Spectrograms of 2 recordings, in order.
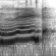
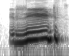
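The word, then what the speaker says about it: read: मी पुस्तक वाचलं आय रेड a book I रेड a book रीड रेड रेड रीड च spelling रीडच सेमच असेल सगळ्या ठिकाणी फक्त त्याचा प्रोनाऊन्स करायचं वेगळा आहे रेड करायचा सेकंड फॉर्म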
